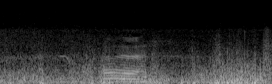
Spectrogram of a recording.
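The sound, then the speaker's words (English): Strong outdoor wind blows straight into the microphone, giving continuous loud, rumbling buffeting and gusty roar that rises and falls throughout. “I can't believe I'm recording this in this kind of wind.”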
